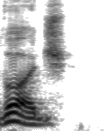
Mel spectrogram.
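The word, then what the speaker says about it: Łódź: and it was called The Chronicle of the Lodz, L-O-D-Z, pronounced Vudz, ghetto.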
